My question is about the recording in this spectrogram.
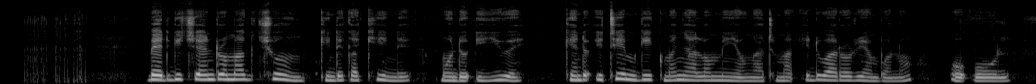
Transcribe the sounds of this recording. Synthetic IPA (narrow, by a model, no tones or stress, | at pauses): bedɡit͡ʃendɾomaɡt͡ʃuŋkindekakʰinde | mondoʔijwe | kendoʔɪtʰɪmɡikmaɲalɔmɪjɔŋatmaʔɪdwaɾɔɾɪɛmbɔnɔ | oʔol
